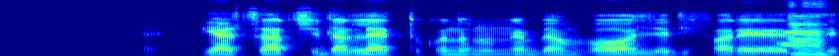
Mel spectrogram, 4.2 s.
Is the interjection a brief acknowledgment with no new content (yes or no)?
yes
